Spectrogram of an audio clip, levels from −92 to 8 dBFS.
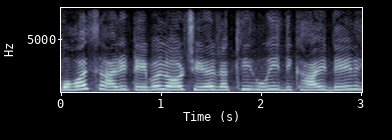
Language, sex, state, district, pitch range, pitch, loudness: Hindi, female, Jharkhand, Palamu, 280-315 Hz, 295 Hz, -17 LUFS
